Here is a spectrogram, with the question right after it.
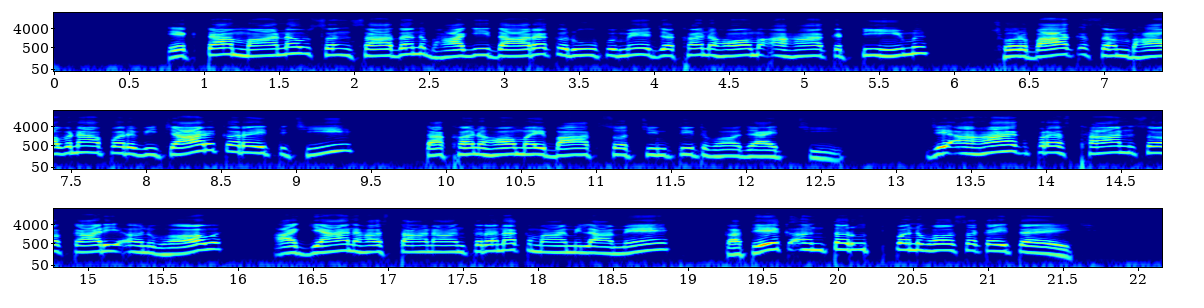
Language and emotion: Maithili, fearful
